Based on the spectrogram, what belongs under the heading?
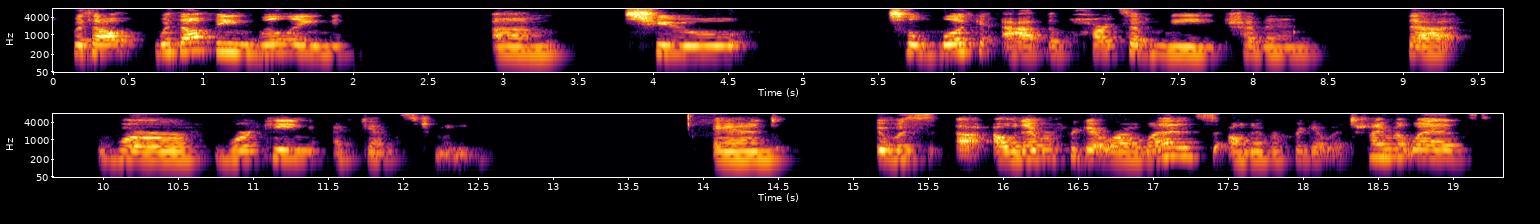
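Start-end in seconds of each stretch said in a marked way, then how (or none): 0.1-12.5 very slow, drawn-out, choked-up, emotional voice. Recalling stepping into coaching, the speaker talks while getting choked up. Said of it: "I'm actually getting choked up".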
